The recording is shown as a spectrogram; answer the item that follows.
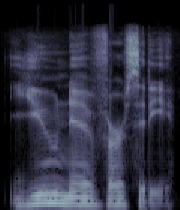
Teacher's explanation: It sounds like it starts with ya, and ya is a consonant sound.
